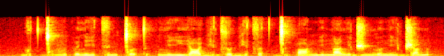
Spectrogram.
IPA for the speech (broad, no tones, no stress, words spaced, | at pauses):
ɡʊtɡ͡ǀʊvɪpɪ lit͡sɪnǀʊt | li jɑbʲʌ d͡zʊbʲət͡sʌt ɡ͡ǀɪpɑ ŋinɑ lɪd͡ʒinlʊn id͡ʒɑn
